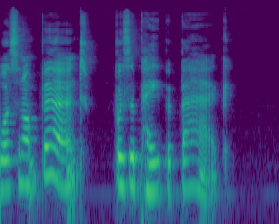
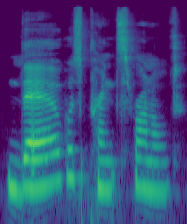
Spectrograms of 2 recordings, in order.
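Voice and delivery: ordinary delivery, nothing marked

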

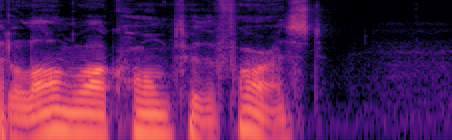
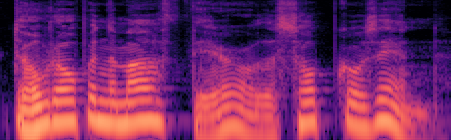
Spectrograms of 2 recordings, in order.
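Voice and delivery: raised brisk mother voice; motherly Kanga; 7 semitones higher than usual. A narrator's reading. Kanga bathing her supposed Roo, brisk and motherly. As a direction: warn the child mid-scrub.

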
